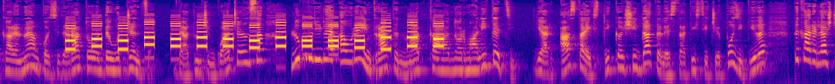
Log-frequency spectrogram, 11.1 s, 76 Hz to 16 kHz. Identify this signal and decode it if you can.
DTMF, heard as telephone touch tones, dialled by machine, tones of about 140 ms. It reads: 181#89849774398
